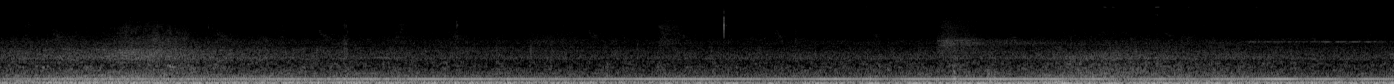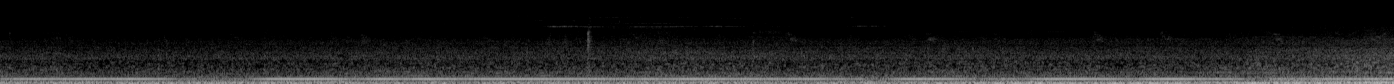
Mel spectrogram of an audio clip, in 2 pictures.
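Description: Street traffic rumbles steadily nearby outdoors.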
